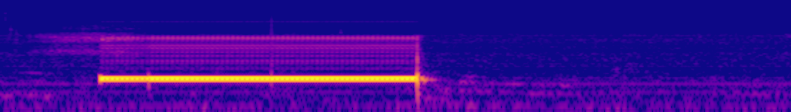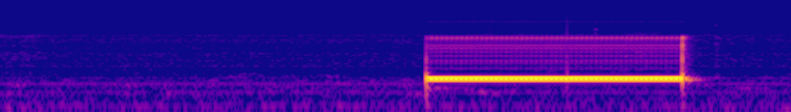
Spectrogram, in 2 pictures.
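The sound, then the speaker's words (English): Two long, buzzing ring tones sound on a telephone line as a call is placed. Each lasts about a second and a half, and a few seconds of quiet hiss separate them. “Here we go. Let's dial it up.”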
